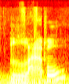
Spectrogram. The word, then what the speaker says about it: LDL: Howdy LDL, pronounced ladle? Ladle? Ladle?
